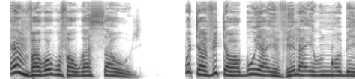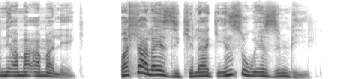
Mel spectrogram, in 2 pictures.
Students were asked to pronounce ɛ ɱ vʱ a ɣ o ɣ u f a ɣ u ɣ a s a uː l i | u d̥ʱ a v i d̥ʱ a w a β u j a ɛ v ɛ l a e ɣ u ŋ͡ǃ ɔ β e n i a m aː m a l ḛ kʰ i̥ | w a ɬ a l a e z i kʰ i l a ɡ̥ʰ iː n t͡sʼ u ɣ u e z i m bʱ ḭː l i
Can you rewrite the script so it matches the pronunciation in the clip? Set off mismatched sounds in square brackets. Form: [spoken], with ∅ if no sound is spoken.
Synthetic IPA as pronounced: ɛ ɱ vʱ a ɣ o ɣ u f a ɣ u ɣ a s a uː l i | u d̥ʱ a v i d̥ʱ a w a β u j a ɛ v ɛ l a e ɣ u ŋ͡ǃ ɔ β e n i a m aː m a l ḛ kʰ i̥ | w a ɬ a l a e z i kʰ i l a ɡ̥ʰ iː n t͡sʼ u ɣ u e z i m bʱ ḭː l i

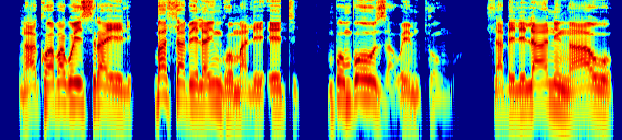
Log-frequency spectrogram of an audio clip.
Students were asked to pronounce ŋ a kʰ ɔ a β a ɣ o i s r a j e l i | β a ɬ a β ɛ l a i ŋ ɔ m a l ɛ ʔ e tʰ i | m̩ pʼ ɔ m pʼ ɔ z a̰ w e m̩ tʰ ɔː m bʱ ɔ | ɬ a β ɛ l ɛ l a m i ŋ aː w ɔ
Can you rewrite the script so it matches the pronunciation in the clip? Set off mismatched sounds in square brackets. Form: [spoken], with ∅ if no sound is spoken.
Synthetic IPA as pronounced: ŋ a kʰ ɔ a β a ɣ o i s r a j e l i | β a ɬ a β ɛ l a i ŋ ɔ m a l ɛ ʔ e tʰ i | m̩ pʼ ɔ m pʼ ɔ z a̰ w e m̩ tʰ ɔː m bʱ ɔ | ɬ a β ɛ l ɛ l a [n] i ŋ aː w ɔ

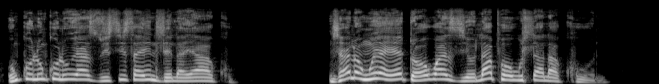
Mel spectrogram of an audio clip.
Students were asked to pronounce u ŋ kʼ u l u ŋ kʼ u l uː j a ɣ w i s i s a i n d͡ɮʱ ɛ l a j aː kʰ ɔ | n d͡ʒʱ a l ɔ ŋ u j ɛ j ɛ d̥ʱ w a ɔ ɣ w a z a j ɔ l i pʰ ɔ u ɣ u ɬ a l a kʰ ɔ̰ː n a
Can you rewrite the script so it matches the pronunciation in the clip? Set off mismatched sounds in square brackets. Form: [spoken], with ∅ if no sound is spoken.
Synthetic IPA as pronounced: u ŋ kʼ u l u ŋ kʼ u l uː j a [z] w i s i s a i n d͡ɮʱ ɛ l a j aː kʰ ɔ | n d͡ʒʱ a l ɔ ŋ u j ɛ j ɛ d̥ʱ w a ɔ ɣ w a z [i] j ɔ l [a] pʰ ɔ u ɣ u ɬ a l a kʰ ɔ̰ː n a

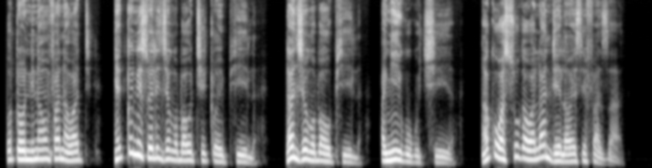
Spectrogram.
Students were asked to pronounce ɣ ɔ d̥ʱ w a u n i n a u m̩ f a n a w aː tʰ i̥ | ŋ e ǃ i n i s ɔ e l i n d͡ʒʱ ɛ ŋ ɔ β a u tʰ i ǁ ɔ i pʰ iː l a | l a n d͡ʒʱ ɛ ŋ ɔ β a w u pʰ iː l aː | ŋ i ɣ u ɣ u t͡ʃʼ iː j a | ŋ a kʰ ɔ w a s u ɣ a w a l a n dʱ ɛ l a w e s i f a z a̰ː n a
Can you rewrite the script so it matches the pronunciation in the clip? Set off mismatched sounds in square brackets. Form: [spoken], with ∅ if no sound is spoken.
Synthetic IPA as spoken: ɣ ɔ d̥ʱ w a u n i n a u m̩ f a n a w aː tʰ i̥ | ŋ e ǃ i n i s ɔ e l i n d͡ʒʱ ɛ ŋ ɔ β a u tʰ i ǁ ɔ i pʰ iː l a | l a n d͡ʒʱ ɛ ŋ ɔ β a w u pʰ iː l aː | ŋ i ɣ u ɣ u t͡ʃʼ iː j a | ŋ a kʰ ɔ w a s u ɣ a w a l a n dʱ ɛ l a w e s i f a z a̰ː n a

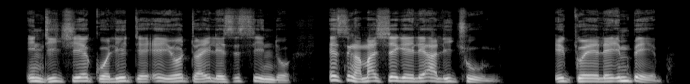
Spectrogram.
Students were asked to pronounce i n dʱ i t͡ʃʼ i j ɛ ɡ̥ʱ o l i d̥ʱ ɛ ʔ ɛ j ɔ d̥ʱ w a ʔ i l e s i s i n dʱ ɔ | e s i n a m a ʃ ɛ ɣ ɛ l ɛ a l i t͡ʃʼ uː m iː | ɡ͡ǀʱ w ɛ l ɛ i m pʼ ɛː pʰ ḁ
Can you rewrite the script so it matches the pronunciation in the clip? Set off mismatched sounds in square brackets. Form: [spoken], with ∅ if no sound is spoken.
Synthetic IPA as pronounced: i n dʱ i t͡ʃʼ i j ɛ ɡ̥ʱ o l i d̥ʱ ɛ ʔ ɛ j ɔ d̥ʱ w a [∅] i l e s i s i n dʱ ɔ | e s i [ŋ] a m a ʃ ɛ ɣ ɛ l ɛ a l i t͡ʃʼ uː m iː | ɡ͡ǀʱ w ɛ l ɛ i m pʼ ɛː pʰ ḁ

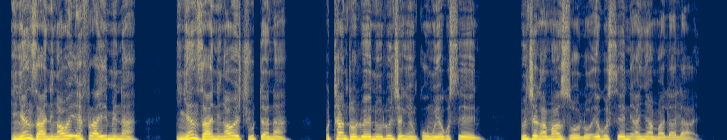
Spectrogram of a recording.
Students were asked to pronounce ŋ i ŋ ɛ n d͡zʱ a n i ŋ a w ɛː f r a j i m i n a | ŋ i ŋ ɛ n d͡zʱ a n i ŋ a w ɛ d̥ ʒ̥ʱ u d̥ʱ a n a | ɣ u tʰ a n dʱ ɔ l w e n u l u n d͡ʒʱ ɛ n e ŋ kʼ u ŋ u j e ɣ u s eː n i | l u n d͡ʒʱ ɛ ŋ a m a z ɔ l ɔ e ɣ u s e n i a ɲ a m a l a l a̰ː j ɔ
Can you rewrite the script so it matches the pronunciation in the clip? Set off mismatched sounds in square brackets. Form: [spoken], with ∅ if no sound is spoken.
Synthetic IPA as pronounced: ŋ i ŋ ɛ n d͡zʱ a n i ŋ a w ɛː f r a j i m i n a | ŋ i ŋ ɛ n d͡zʱ a n i ŋ a w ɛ d̥ ʒ̥ʱ u d̥ʱ a n a | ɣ u tʰ a n dʱ ɔ l w e n u l u n d͡ʒʱ ɛ [ŋ] e ŋ kʼ u ŋ u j e ɣ u s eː n i | l u n d͡ʒʱ ɛ ŋ a m a z ɔ l ɔ e ɣ u s e n i a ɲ a m a l a l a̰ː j ɔ

